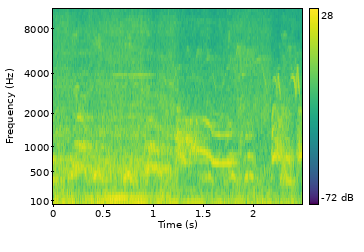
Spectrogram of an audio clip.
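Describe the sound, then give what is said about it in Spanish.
Several neighbours' dogs bark and yip in a steady, overlapping chorus, fairly loud, with a constant low hum running underneath throughout. “Que los perros de tus vecinos se pongan a ladrar todas las tardes no suena nada bien.”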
